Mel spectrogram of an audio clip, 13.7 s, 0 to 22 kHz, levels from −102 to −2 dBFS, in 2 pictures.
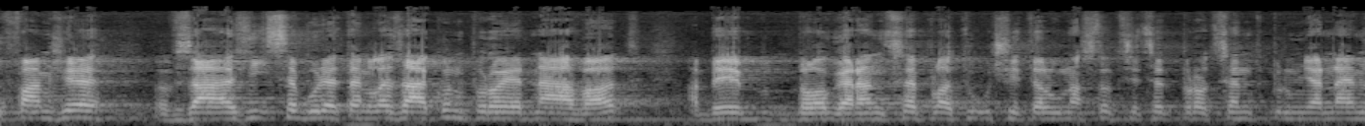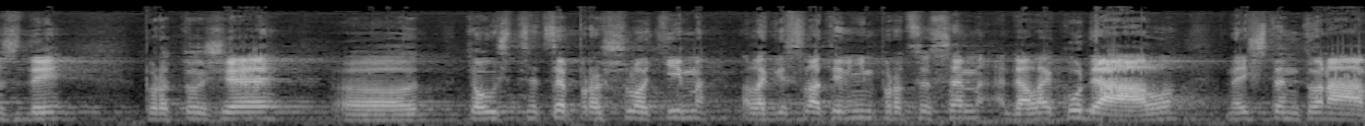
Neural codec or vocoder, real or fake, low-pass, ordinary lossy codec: none; real; 19.8 kHz; AAC, 48 kbps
